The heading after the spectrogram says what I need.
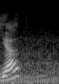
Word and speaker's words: пчелиный яд: My parents believed that bee venom or ПЧЕЛИНЫЙ ЯД /pchyeleenêêy yat/ could cure almost anything! And, that it boosts your ИМУНИТЕТ /eemooneetyet/- "immunity" - along the way! Say it with me: ПЧЕЛИНЫЙ ЯД /pchyeleenêêy yat/ (which literally means “bee poison”) and ИМУНИТЕТ /eemooneetyet/.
